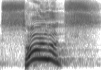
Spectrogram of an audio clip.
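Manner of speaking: huge, drawn-out hammed-up command; booming movie-style Jesus. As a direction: bellow it like an epic hero commanding a storm. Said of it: "in a deep barreling voice".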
